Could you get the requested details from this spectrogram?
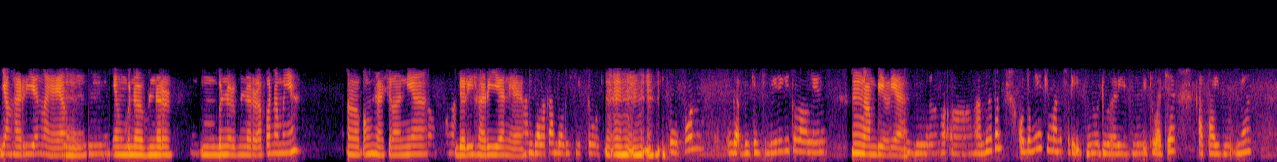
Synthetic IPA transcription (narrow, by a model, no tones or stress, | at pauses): jaŋɦaɾianlahjajaŋjaŋbənərbənər | bənərbənərapanamaɲa | ʔəːpəŋɦasilanɲadaɾiɦaɾianjaamdalkandaɾisit̪um̩ʔm̩ːt̪upʊnŋɡaʔbikɪnsəndiɾiɡit̪ulolɪl̩ | ŋambɪljaambɪlɔ̰ʔəŋambɪlkanunt̪ʊŋɲat͡ʃumansəɾḭbuduaɾibuit̪ua̰d͡ʒakat̪aibuʔɲa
